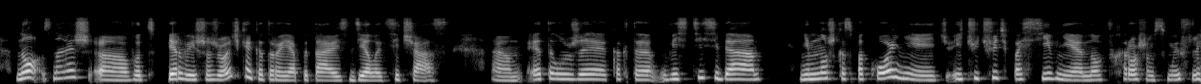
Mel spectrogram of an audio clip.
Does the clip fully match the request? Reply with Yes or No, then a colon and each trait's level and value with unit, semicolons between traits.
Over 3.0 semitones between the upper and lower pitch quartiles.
Yes: average, 3.5 semitones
